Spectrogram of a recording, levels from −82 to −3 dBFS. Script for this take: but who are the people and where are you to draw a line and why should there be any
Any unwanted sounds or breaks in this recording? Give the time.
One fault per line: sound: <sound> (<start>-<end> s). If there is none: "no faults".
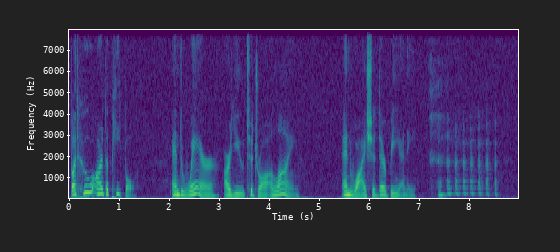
sound: laugh (7.2-8.7 s)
